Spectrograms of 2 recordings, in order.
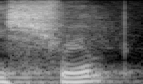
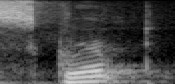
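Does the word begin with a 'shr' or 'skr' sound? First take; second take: shr; skr. First: The word begins with a shr sound. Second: The word begins with a skr sound. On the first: "They don't say shrimp" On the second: "it's scrimp"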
